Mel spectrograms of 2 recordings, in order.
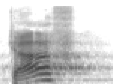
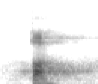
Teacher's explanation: The middle part of the tongue touches the palate for kaf. Whereas qaf, the back part, extreme back.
